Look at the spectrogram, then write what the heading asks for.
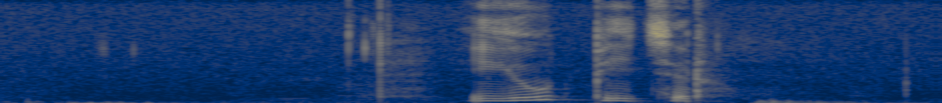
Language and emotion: Russian, neutral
